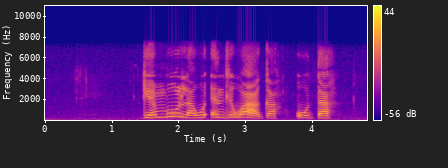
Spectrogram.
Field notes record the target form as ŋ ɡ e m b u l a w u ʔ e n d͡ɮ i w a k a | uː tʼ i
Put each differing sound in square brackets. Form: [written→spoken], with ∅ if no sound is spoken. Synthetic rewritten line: ŋ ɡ e m b u l a w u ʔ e n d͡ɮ i w a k a | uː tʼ [i→a]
